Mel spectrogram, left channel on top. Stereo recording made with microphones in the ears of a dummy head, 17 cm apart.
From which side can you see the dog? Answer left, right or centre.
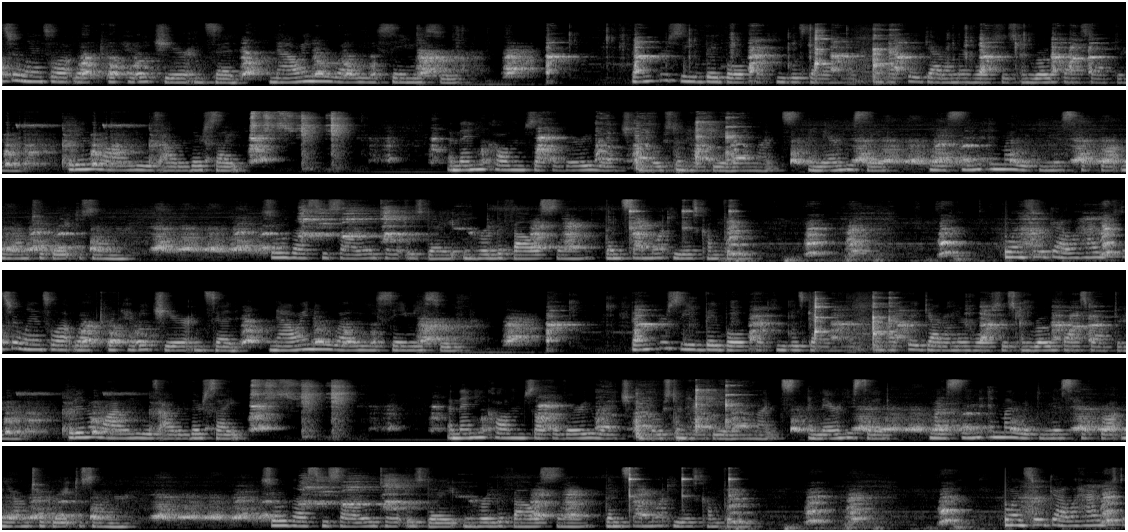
left.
